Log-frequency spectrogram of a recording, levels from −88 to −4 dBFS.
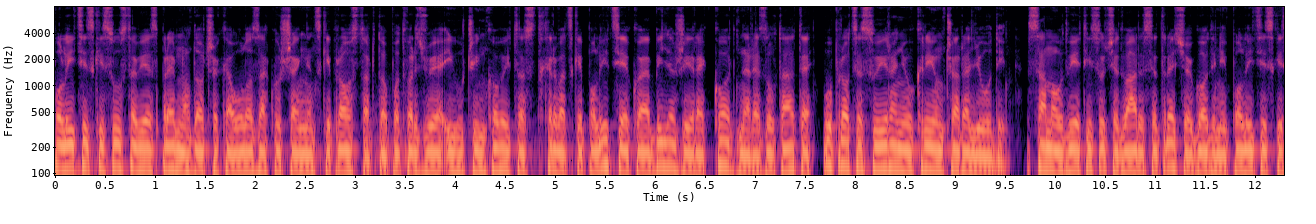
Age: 40-59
